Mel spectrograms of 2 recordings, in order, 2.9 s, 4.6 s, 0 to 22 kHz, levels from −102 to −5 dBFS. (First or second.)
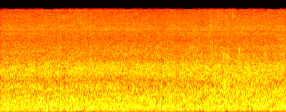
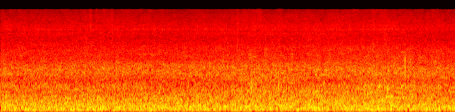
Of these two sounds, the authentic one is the first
